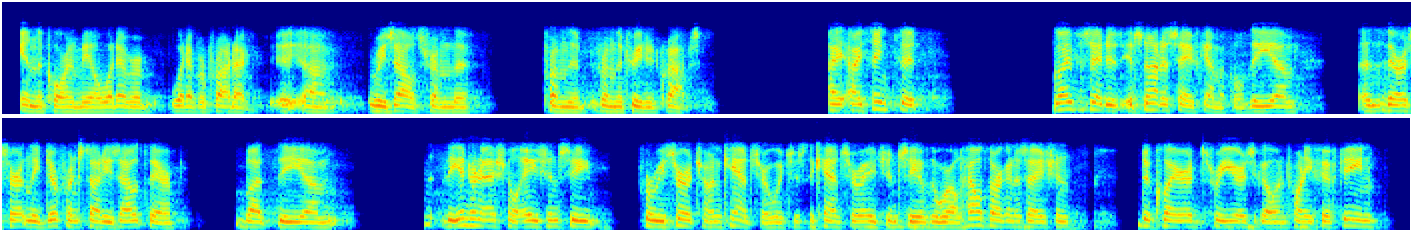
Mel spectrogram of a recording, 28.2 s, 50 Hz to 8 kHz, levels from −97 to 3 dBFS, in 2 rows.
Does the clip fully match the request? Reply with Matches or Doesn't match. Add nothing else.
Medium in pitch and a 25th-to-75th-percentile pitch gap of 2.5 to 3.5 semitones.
Matches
